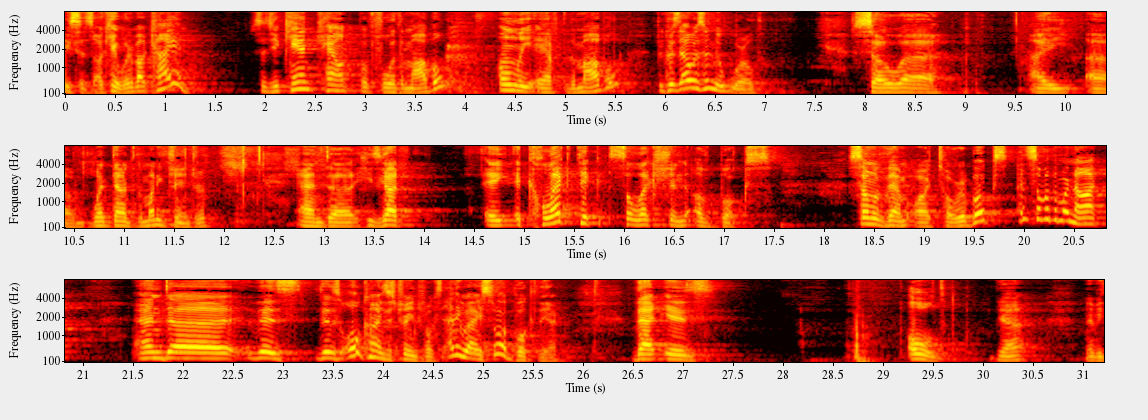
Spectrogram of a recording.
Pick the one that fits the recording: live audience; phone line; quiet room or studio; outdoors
live audience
